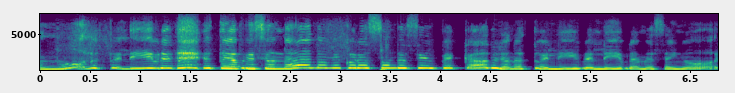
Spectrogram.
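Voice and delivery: a hammed-up protest that I'm still imprisoned; desperate protest. Preacher acting out his own protest to the Lord, a mock-desperate high wail. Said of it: "Y yo como".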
